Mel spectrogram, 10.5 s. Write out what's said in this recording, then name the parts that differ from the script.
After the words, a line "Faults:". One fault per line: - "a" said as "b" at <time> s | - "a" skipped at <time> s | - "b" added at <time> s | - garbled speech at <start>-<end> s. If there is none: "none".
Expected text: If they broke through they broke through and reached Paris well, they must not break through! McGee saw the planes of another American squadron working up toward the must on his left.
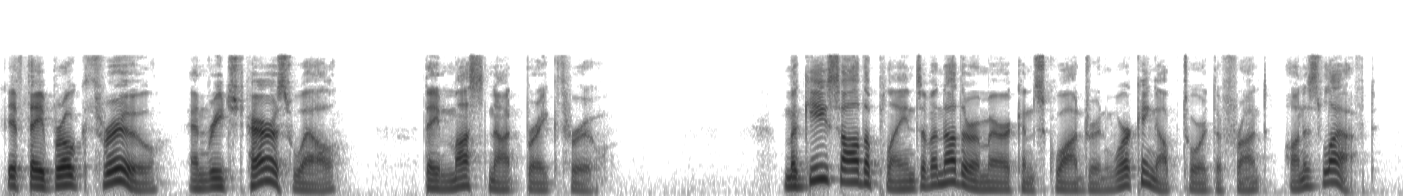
If they broke through and reached Paris well, they must not break through! McGee saw the planes of another American squadron working up toward the front on his left.
Faults:
- "they broke through" skipped at 1.2 s
- "must" said as "front" at 9.2 s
